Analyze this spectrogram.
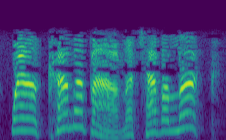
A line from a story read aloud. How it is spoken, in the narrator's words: Pip called out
